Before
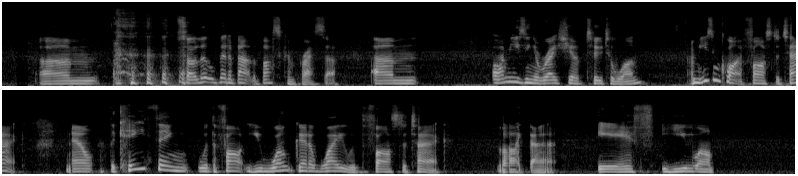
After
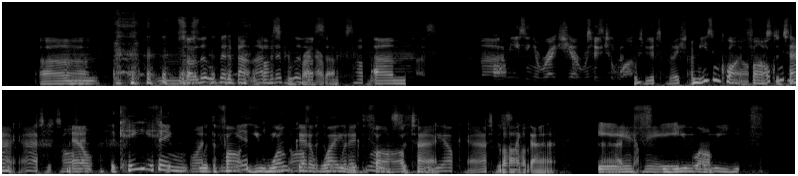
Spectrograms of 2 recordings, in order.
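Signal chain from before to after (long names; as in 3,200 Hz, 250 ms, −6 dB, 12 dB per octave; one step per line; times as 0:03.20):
delay that plays each chunk backwards 622 ms, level −5 dB
0:04.03–0:06.33: high-pass filter 840 Hz 24 dB per octave
noise gate −49 dBFS, range −18 dB
parametric band 1,100 Hz −7 dB 0.69 octaves
level −6.5 dB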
